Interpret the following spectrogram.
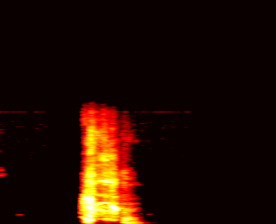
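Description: A man clears his throat once, a short voiced sound a little over half a second in.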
